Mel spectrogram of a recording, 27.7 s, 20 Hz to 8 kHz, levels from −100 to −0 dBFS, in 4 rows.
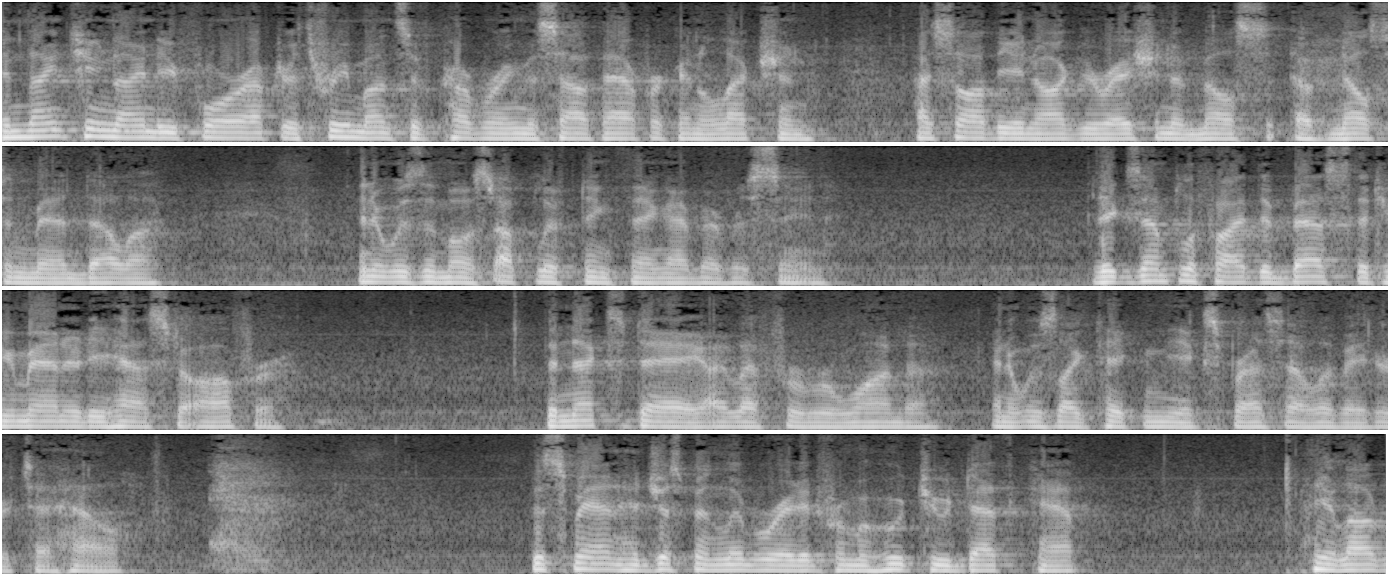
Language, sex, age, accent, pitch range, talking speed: English, male, 60-79, American, 100-115 Hz, 145 wpm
